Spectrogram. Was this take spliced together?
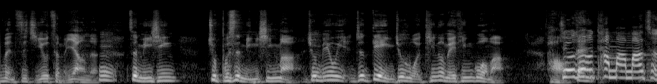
no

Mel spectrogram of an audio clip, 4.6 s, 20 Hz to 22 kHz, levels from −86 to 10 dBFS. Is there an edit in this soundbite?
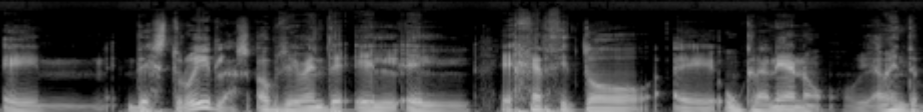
yes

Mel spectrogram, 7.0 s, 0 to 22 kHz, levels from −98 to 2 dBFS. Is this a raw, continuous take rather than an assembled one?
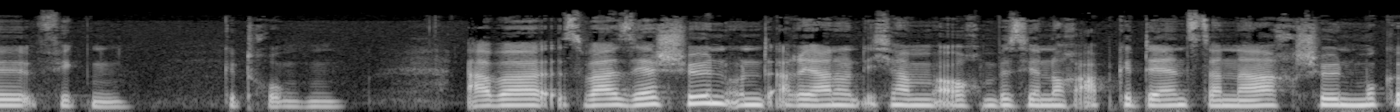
yes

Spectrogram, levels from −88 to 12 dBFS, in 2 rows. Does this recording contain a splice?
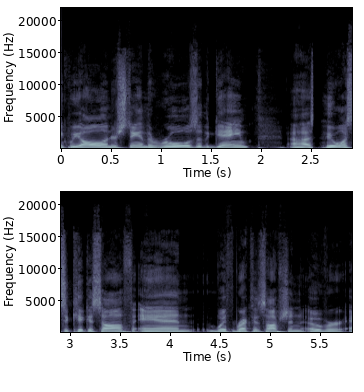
yes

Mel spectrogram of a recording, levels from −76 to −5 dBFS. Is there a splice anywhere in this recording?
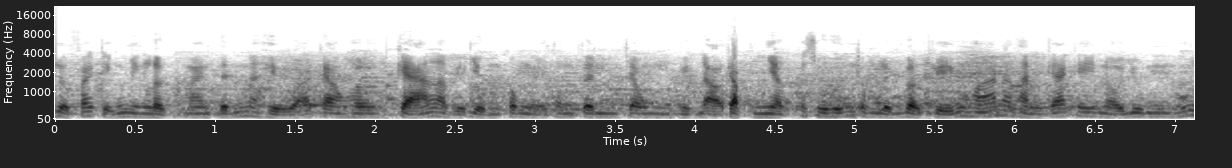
yes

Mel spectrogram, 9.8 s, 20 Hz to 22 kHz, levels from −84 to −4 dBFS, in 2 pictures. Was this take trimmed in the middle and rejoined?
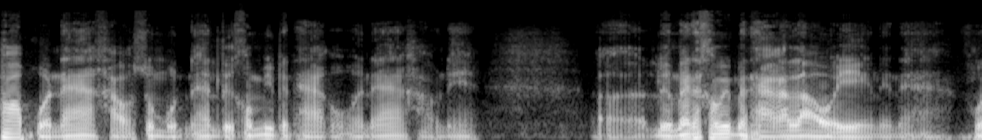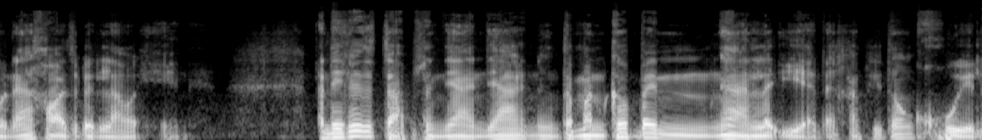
no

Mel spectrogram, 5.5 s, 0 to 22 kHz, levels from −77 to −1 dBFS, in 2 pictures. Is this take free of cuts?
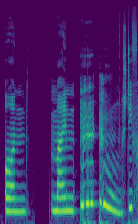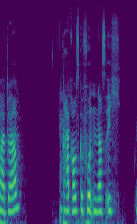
no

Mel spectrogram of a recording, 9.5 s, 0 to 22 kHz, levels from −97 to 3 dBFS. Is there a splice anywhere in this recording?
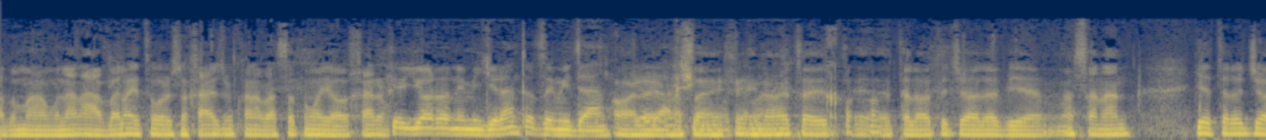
yes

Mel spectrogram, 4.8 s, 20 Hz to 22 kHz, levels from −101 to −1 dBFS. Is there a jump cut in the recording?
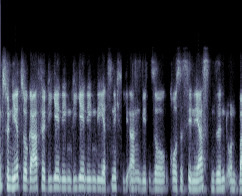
yes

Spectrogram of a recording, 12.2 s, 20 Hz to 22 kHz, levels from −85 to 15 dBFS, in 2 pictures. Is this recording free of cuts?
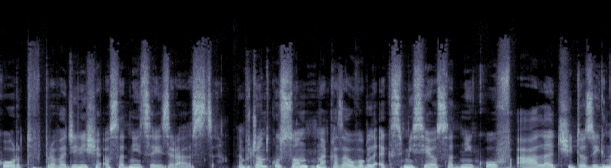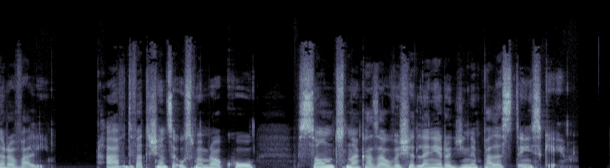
no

